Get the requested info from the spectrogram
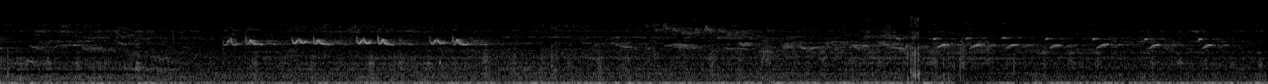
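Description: Small birds chirping: a quick run of high, close-spaced notes about two seconds in, then later a slower series of short repeated notes, over a steady low rumble.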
